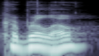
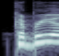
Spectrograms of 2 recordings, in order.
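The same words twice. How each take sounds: First: The name is pronounced the English way. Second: The name is pronounced the Spanish way.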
